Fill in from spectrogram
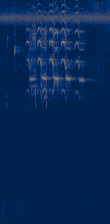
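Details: At a nest in an old utilities box, Ipoh, Perak, Malaysia, a common myna utters a quick series of rasping, ringing notes, five or six in a row over about a second, against a constant thin high-pitched hiss.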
